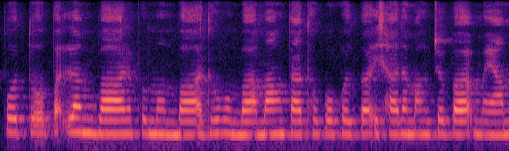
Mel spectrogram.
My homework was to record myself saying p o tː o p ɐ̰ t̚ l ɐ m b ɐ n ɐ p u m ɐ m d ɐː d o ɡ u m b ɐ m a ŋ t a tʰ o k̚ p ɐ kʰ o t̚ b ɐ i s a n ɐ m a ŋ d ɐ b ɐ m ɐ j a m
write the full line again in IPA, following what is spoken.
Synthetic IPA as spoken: p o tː o p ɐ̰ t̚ l ɐ m b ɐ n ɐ p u m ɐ m b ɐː d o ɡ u m b ɐ m a ŋ t a tʰ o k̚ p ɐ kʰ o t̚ b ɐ i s a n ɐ m a ŋ d͡ʒ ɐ b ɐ m ɐ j a m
